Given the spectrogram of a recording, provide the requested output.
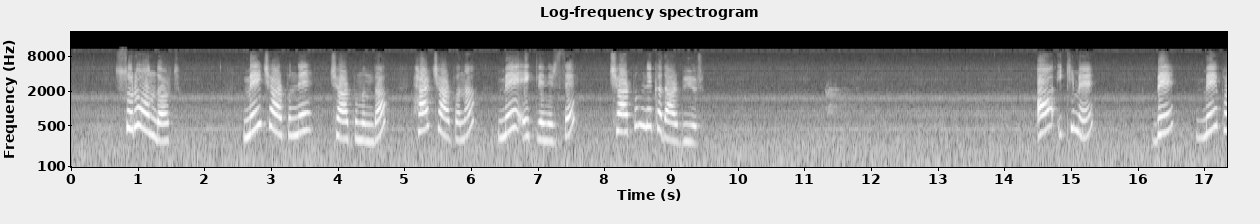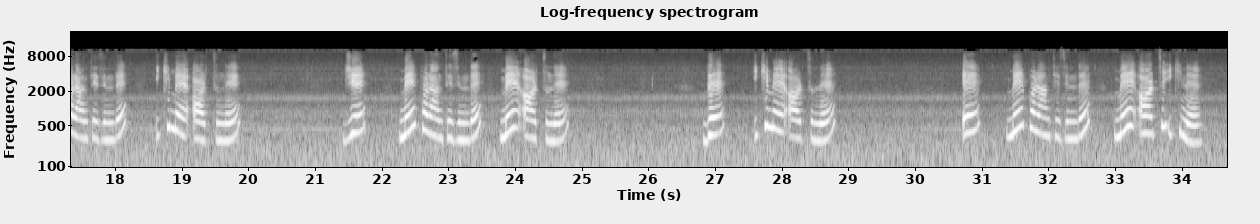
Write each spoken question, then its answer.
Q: Soru 14. M çarpı N çarpımında her çarpana M eklenirse çarpım ne kadar büyür?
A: Doğru cevap B M parantezinde 2M artı N.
